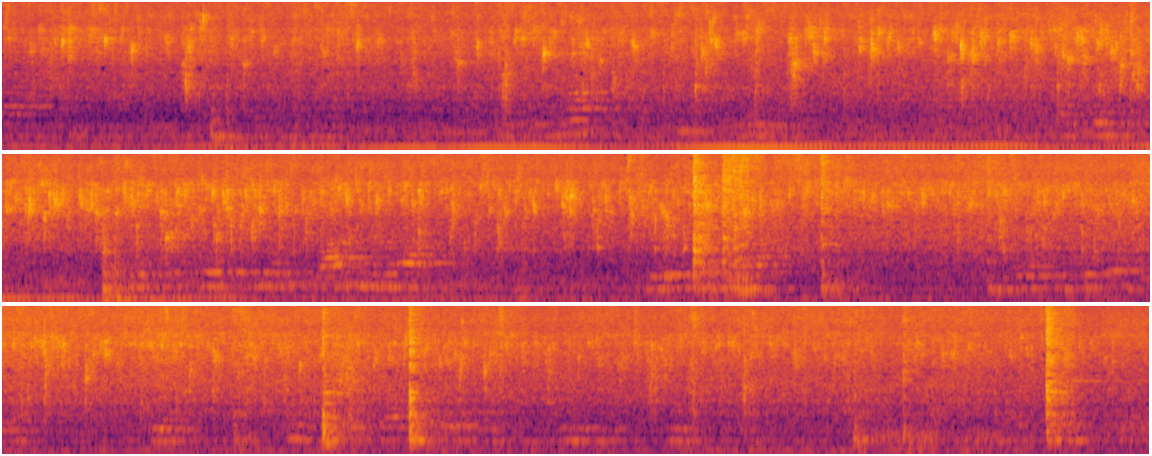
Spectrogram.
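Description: Sliced shallots sizzling and crackling as they fry in hot oil in a wok. A few sharp clacks of a spatula against the wok come in the second half.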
